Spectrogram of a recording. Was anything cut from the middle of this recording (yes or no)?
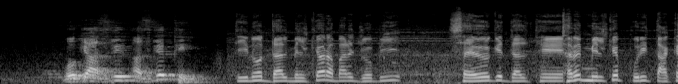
yes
